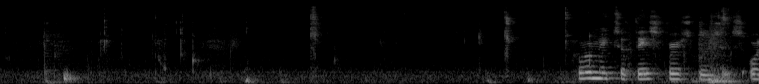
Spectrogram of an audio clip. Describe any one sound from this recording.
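A boy blows a raspberry with his tongue.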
